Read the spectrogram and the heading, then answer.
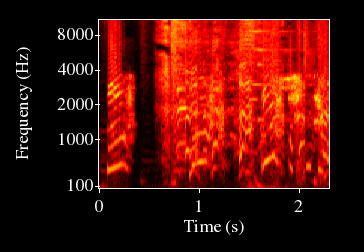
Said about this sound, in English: do a sneeze.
